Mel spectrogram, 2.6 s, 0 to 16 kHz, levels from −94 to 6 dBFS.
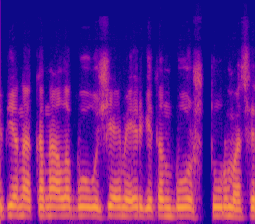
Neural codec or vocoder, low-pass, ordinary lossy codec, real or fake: none; 14.4 kHz; Opus, 32 kbps; real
